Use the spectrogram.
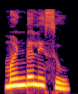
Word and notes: ಮಂಡಲಿಸು: maṇḍalisu

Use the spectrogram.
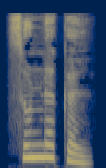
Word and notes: ಸುಣ್ಣಕಲ್: suṇṇa kal

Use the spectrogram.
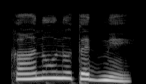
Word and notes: ಕಾನೂನುತಜ್ಞೆ: kānūnu tajñe

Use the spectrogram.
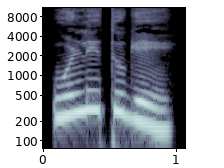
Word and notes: ಒಳ್ಳಿತುಗೆಯ್: Kannada

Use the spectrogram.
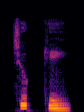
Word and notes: ಚುಕ್ಕಿ: kannada

